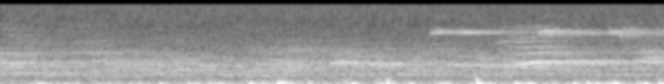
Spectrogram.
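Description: A basketball bounces with dull thuds in an echoing hall.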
